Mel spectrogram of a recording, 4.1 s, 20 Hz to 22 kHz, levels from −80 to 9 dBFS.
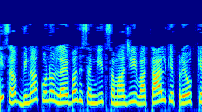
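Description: A low-bitrate WMA compression stage, likely an early WMA encoder at around 32 kbps, has processed this speech recording throughout. Its long transform blocks smear quantisation noise around each syllable, leaving a ringing, washy hiss that pulses with the voice, and nothing survives above about 10.1 kHz.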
